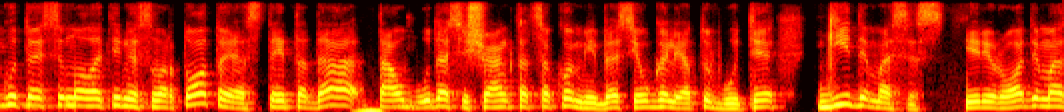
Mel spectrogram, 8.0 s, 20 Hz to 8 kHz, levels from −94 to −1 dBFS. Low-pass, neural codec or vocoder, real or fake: 7.2 kHz; none; real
